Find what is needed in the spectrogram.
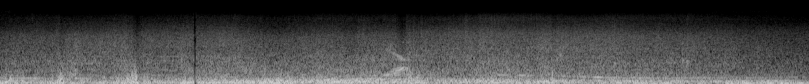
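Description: Strong storm wind gusting over the microphone in a steady rumble, with driving rain and wind-whipped chop on the water.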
